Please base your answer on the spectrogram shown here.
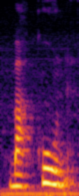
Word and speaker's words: vacuna: en estos términos vacuna vacuna se escribe con v pero su pronunciación es con b vacuna luego vas a tener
